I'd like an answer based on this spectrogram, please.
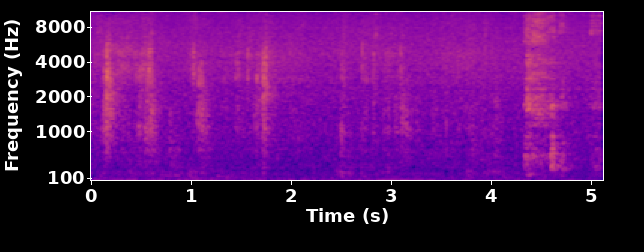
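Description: Faint handling of paper: a few soft rustles and ticks, then a louder rustle near the end.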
